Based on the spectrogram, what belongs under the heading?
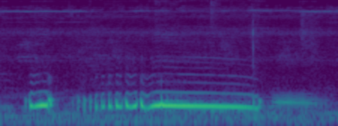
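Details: White Barbary dove lure call: a brief opening note, a rapid wavering pulse series, then a long smooth coo sliding slightly downward, steady low hum underneath.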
